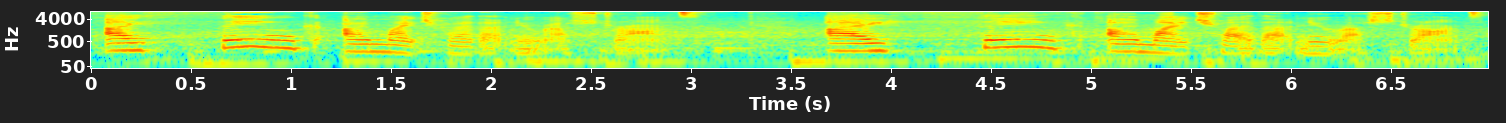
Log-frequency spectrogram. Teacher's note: It started off kind of low, then went high, then back to low. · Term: fall rise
